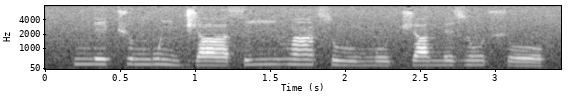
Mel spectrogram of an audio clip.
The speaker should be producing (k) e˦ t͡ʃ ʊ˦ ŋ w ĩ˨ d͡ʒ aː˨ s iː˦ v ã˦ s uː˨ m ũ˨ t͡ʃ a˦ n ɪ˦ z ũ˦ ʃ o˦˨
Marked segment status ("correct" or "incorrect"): incorrect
